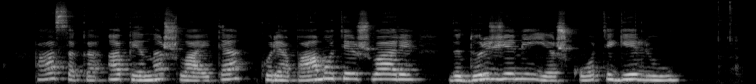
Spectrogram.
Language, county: Lithuanian, Alytus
